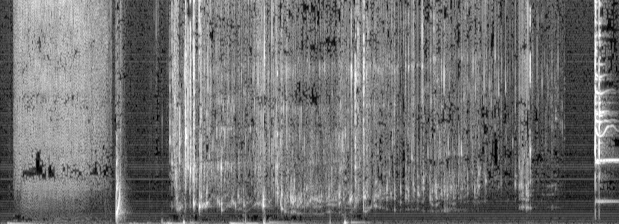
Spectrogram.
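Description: A cork pops out sharply, then wine glugs and splashes steadily into a glass for several seconds, ending with a bright, ringing clink of glasses. No voices.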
